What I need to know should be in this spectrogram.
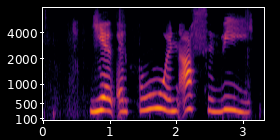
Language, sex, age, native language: Icelandic, female, 7, Icelandic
